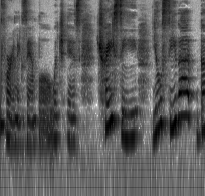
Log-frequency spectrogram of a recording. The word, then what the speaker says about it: Tracy: In the case of my name, you would get a ch sound as opposed to a t sound.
